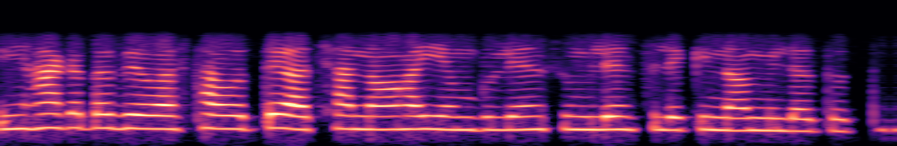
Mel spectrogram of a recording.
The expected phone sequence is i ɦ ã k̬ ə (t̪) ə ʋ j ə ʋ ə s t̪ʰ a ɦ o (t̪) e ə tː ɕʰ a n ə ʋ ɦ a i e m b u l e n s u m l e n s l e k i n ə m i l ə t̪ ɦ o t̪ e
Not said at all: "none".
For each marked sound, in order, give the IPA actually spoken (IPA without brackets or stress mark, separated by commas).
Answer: t̪, t̪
